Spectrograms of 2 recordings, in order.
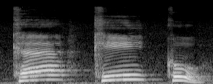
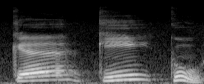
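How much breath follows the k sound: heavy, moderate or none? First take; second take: heavy; moderate. First: The k sound has a heavy, excessive puff of breath. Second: The k sound has a light, moderate puff of breath. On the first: The speaker calls it wrong. "jangan kakiku, ha, itu salah lah" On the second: The speaker calls it right. "sekadar tu angin"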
